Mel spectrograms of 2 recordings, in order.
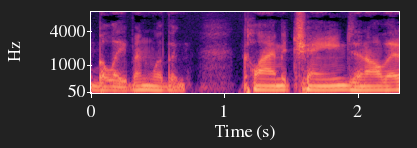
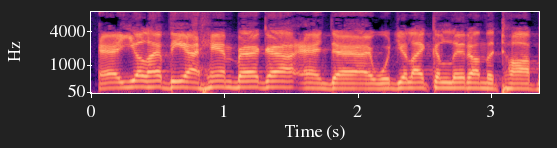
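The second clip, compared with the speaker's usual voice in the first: loud, higher, hammed-up Kennedy accent; bad JFK impression; 5 semitones higher, 5 dB louder than usual. McDonald's worker in a movie, as a bad JFK impression. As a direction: overdo a JFK voice taking a fast-food order. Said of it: "like, a bad J F K impression".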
